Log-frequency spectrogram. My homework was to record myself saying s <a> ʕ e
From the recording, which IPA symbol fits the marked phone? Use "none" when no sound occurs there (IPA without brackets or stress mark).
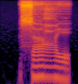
a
